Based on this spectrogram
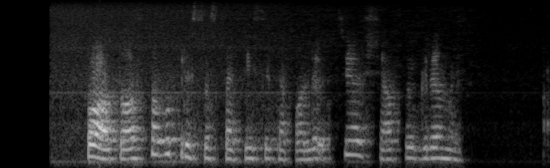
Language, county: Lithuanian, Tauragė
